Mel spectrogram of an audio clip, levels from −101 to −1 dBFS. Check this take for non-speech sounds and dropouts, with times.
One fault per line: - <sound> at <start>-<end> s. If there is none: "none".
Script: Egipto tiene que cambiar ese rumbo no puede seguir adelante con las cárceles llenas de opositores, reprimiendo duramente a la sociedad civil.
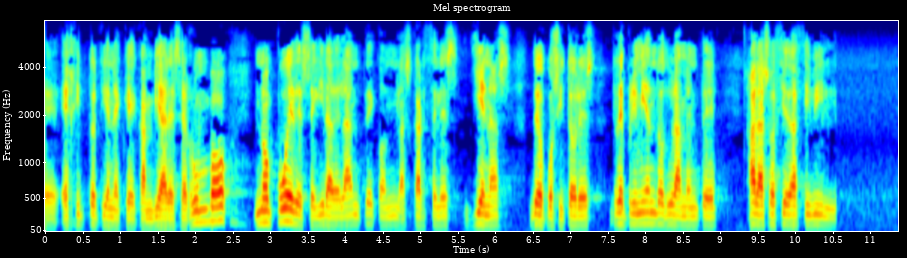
none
